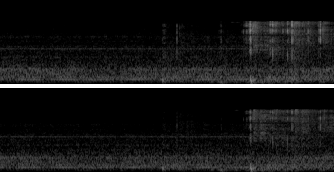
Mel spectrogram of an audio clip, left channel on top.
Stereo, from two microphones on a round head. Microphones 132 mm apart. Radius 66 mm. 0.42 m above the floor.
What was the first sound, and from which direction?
Tearing paper, 55° left (ahead or behind).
